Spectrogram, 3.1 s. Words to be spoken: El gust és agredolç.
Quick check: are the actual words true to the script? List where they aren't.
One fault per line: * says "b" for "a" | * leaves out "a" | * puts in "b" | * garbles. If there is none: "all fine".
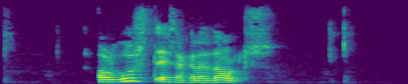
all fine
